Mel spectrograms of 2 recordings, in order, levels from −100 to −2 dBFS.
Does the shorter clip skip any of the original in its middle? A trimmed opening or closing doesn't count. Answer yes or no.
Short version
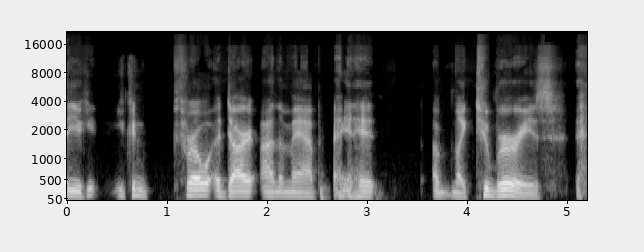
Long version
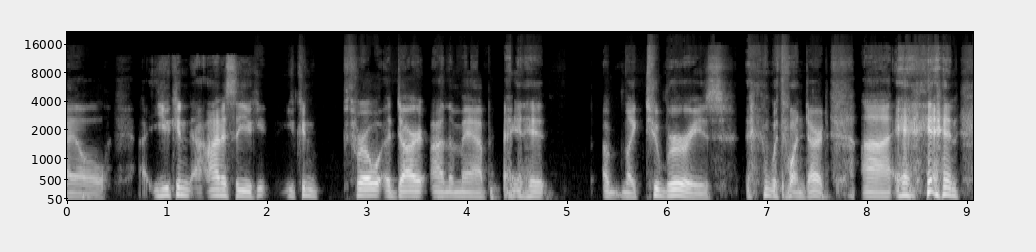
no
